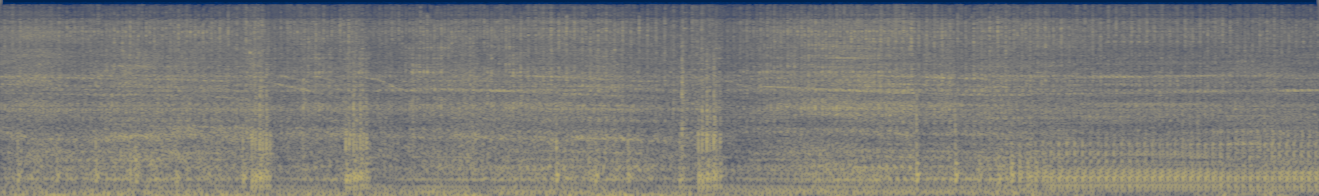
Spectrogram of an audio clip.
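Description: A loud custom motorcycle engine with low-slung pipes rumbles close by, with a few sharp revving bursts rising over the constant throaty idle.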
